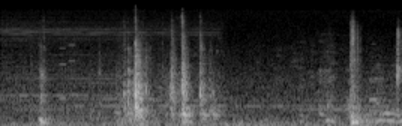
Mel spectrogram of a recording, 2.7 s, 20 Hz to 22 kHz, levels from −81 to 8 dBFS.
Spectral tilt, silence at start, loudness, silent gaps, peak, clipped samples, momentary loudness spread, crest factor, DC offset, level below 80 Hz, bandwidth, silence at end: -4.5 dB/octave; 0 s; -26 LUFS; none; -2 dBFS; under 0.1%; 18 LU; 24 dB; under 0.1%; -42 dBFS; 16.5 kHz; 0 s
